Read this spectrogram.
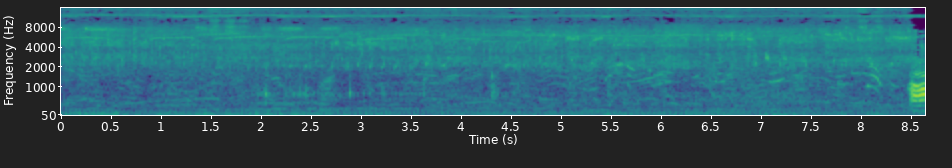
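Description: A man speaks calmly through a microphone and loudspeaker, heard from a distance outdoors.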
